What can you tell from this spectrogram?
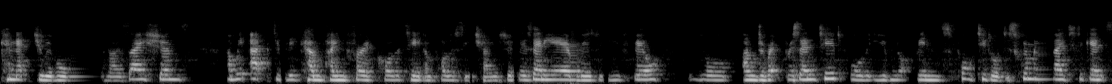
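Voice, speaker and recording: A very fast woman's voice in a British accent, medium in pitch and somewhat breathy, with fairly even intonation and big swings in loudness. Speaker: presenter from a fertility support organisation. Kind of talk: presentation.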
